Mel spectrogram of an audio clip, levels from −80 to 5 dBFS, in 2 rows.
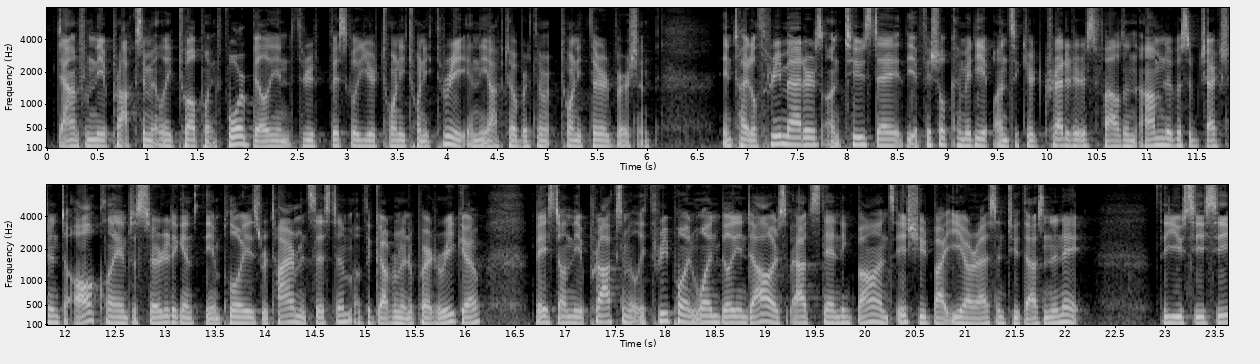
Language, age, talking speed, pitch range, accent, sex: English, 30-49, 160 wpm, 125-140 Hz, American, male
